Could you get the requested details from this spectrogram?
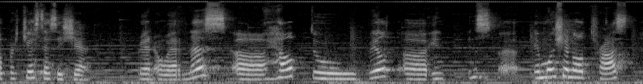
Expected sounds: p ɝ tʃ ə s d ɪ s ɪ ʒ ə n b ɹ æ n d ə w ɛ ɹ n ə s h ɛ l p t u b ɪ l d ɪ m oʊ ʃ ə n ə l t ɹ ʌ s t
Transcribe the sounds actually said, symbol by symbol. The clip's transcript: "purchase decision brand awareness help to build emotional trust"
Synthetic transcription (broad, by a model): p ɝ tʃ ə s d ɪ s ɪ s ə n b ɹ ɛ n ə w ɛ ɹ n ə s h ɛ l p t u b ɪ l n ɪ m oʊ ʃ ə n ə l t ɹ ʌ s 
